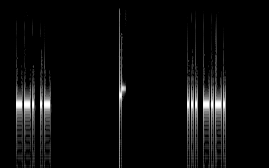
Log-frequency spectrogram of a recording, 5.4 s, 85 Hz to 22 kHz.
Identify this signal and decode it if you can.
Morse code, heard as a keyed tone, about 30 wpm, 700 Hz. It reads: GA SC
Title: US States and Canadian Provinces 30wpm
